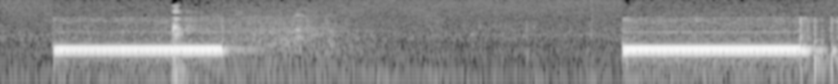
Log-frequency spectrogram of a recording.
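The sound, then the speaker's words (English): A phone call to a Starbucks, placed during a keynote demo, rings in two long, steady electronic tones separated by a quiet pause, with a brief click of dialing near the start. No one speaks. “And let's give him a call.”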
